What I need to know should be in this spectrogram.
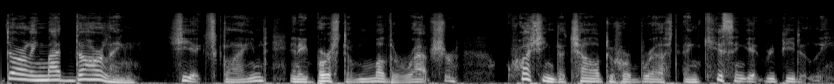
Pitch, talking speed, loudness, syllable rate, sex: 140 Hz, 150 wpm, -20 LUFS, 4.5 syllables/s, male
